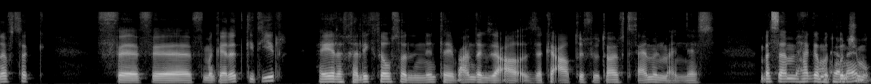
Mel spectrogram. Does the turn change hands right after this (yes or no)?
no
